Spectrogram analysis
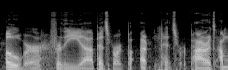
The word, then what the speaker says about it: Bailey Ober: I think it's pronounced Ober for the Pittsburgh Pirates.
